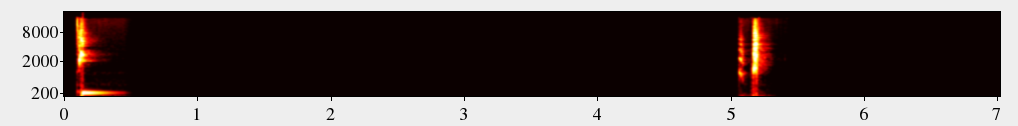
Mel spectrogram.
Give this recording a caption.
Bottle open
open, drink, vodka, opening, close, jaloviina, closing, old, alcohol, bottle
